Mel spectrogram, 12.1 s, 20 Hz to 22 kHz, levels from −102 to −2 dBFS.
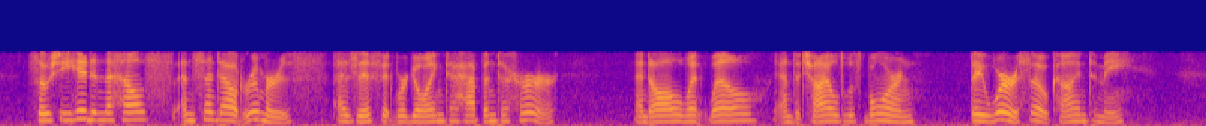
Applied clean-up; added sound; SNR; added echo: none; none; none; none.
